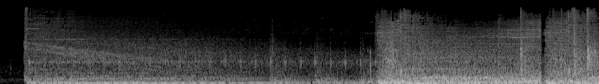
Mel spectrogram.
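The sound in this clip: Mechanical whirring and rattling from a Tipping Point coin pusher machine as a counter is loaded into Drop Zone 4. The noise is steady, then jumps louder and busier toward the end.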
